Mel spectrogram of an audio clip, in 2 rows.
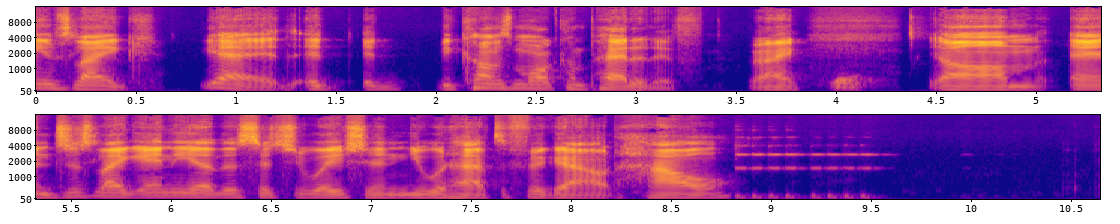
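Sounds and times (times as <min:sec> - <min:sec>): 
speech: 0:00.0 - 0:09.0
electronic alarm ringing: 0:08.8 - 0:09.6.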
